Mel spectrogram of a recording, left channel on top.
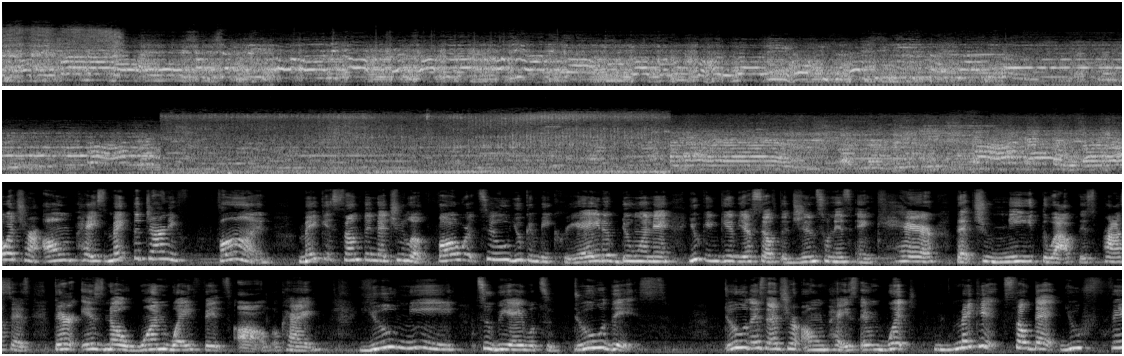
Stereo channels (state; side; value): different; both; correlation 0.00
